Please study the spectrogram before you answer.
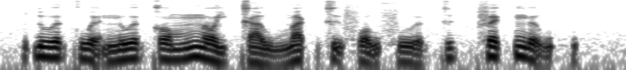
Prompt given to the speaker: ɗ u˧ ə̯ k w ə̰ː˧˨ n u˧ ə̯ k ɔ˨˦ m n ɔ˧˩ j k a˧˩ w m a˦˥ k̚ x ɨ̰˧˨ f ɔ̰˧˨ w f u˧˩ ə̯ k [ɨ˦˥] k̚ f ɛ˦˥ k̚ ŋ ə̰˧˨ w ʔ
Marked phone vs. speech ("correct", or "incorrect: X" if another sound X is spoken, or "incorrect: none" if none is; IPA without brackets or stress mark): correct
